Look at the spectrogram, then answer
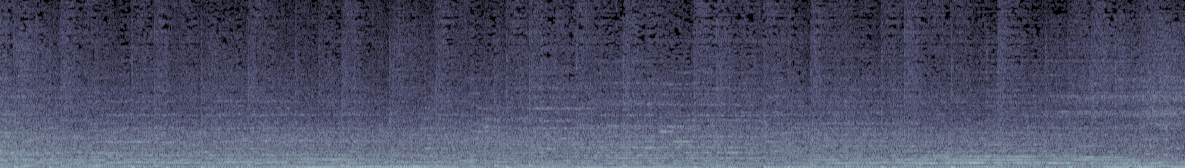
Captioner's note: applause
